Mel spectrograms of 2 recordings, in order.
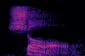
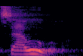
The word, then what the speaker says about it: Saul: If you know an Israeli with that name, he'll spell it and he'll say it like Shawl with an H. If you have Spanish-speaking friends, they'll pronounce it Saul.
